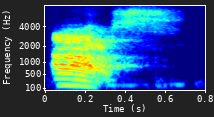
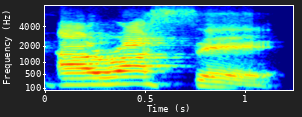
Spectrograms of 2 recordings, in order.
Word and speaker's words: Arase: I take, for instance, Mr. Bond to call me Arse. Hey. Frank Rajah Arse. Navo will say Frank Rajah Arase. Like a lot. Some will say Arase. Why don't you tell us? You pronounce it today. It's Arase. Frank Rajah Arase.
